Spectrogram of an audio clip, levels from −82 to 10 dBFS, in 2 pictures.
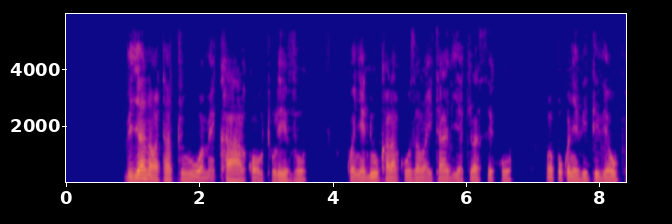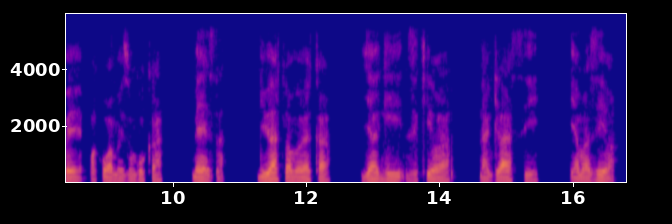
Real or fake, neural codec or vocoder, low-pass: real; none; 5.4 kHz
